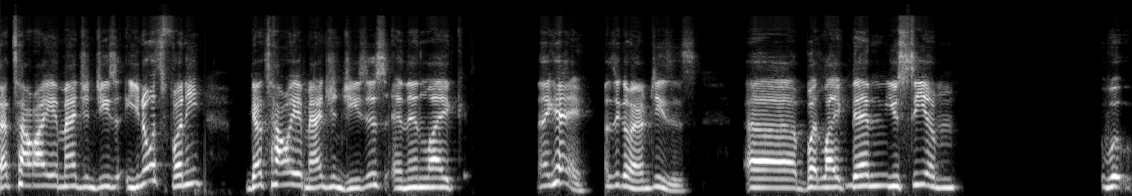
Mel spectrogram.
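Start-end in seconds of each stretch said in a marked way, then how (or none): 5.5-7.0 relaxed, easygoing, casual laid-back dude voice. Imagining how Jesus greets people: casual laid-back Jesus voice. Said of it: "he just shows up like a casual dude".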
